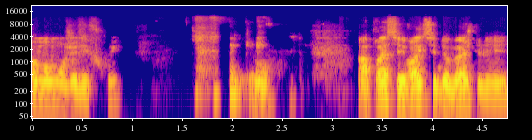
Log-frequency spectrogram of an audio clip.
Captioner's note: laughter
